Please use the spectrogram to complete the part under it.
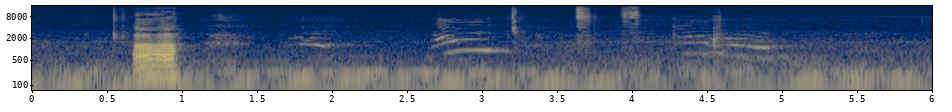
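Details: Three pet cats in Qatar beg for food after their owner comes back from work. A loud voice burst is followed by several short, bending meows spaced about a second apart, with clicks and a low background hum.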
